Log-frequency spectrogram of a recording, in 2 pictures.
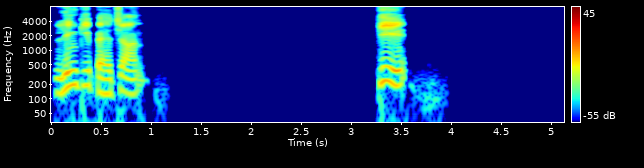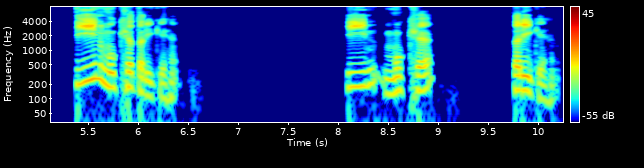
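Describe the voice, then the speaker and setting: A man's voice: on the high side, very animated, very slow, long pauses, mellow, no room sound, studio quality. A man teaching an exam-prep grammar lesson, who asks his students questions, answers them himself and repeats key phrases.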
